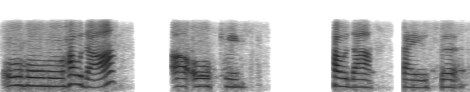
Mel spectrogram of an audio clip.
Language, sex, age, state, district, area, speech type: Kannada, female, 18-30, Karnataka, Dakshina Kannada, rural, conversation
